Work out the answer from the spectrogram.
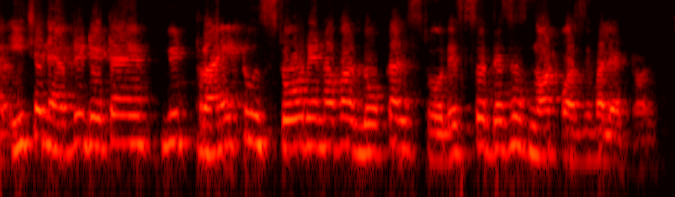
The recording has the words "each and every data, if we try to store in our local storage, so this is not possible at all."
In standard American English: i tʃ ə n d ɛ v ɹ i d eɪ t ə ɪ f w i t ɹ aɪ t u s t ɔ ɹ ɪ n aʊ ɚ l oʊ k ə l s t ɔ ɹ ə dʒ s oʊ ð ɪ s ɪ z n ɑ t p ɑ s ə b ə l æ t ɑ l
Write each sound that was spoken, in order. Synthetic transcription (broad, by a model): i tʃ ə n d ɛ v ɹ i d eɪ t ə ɪ f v i t ɹ aɪ t u s t ɔ ɹ ɪ n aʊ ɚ l oʊ k ə l s t ɔ ɹ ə z s oʊ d ɪ s ɪ z n ɑ t p ɑ s ə b ə l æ t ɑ l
